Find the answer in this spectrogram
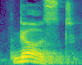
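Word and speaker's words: ghost: ما معمولا تلفظ نمیم گست گست به معنای روح هست که در اینجا ما حرف ا را تلفظ نمیکنیم next بعدیش ه زمانی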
